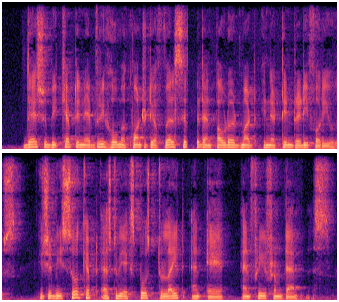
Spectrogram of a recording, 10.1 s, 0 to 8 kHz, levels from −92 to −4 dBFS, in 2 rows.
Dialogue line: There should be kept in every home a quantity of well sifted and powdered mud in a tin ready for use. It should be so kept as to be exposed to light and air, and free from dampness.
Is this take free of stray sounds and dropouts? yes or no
no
